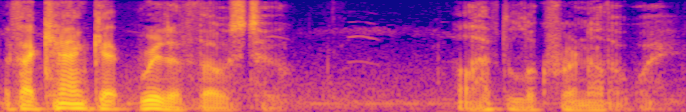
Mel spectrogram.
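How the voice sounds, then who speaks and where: An actor playing a calm, dry and dogged male investigator in a video game. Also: rumbling low, quick pace, a little hiss or hum.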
